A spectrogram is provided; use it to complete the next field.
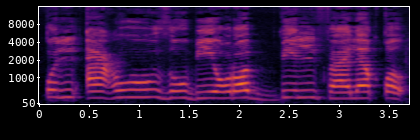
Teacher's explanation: قاف back of my ٹانگ اوپر جائے گی · عین کے لیے middle part of my throat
